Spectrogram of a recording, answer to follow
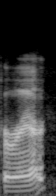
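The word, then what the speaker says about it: Herer: way by the way Jack insisted that it be pronounced Hera like Tara but go ahead oh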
